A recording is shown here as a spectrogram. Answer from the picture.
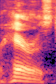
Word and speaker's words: harassed: her at a party or harassed her that's the way you pronounce it actually Bryan forgive me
